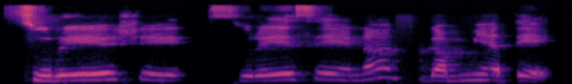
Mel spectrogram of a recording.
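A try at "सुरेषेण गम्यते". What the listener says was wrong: సా కాదండి అది ష. సురేషేన గమ్యతే.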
